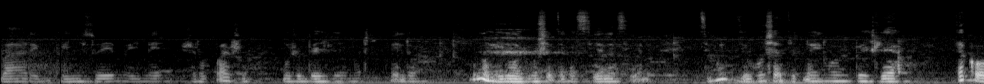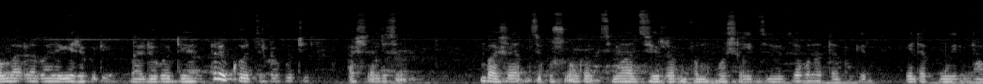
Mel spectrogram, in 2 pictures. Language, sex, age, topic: Ndau, female, 18-24, health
